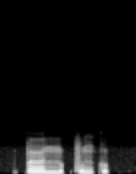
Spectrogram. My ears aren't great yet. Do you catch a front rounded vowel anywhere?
yes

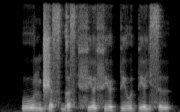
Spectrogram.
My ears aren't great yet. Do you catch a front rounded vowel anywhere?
no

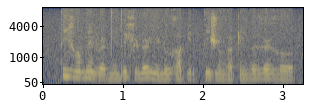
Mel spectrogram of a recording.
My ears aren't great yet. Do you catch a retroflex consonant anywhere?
yes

